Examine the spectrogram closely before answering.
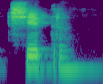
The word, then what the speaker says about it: क्षेत्र: कौन सा बनाते हो क्षेत्र तो इसका उच्चारण कैसे करना है इसको क्षेत्र नहीं कहते इसको क क्षेत्र कहते हैं क्षेत्र क छोटा य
